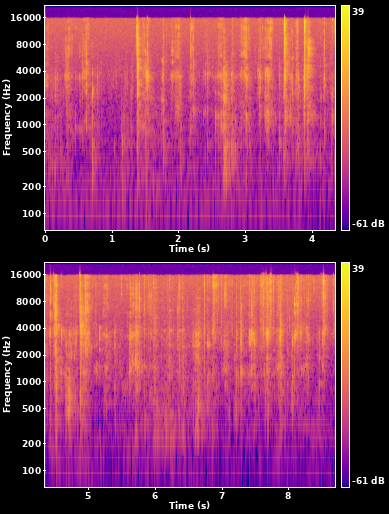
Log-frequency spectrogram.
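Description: Close-miked chewing of a mouthful of fried food, with frequent short crunches and wet mouth clicks.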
